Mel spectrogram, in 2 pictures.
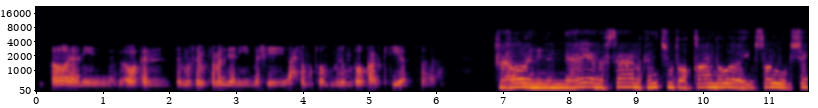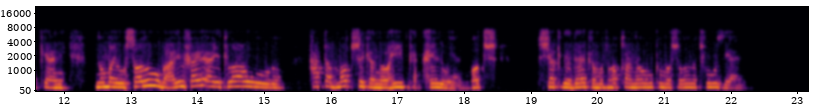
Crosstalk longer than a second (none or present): none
